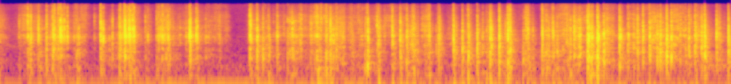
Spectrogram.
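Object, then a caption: Plastic blister pack on cardboard backing. Fingertips and nails tap and scratch the clear plastic blister of a small, handheld Halloween pumpkin carving kit, with red plastic tools sealed inside against an orange cardboard backing card. The result is a dense run of bright, crinkly plastic clicks and scratchy rustles with almost no ring, broken by a brief pause near the middle.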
